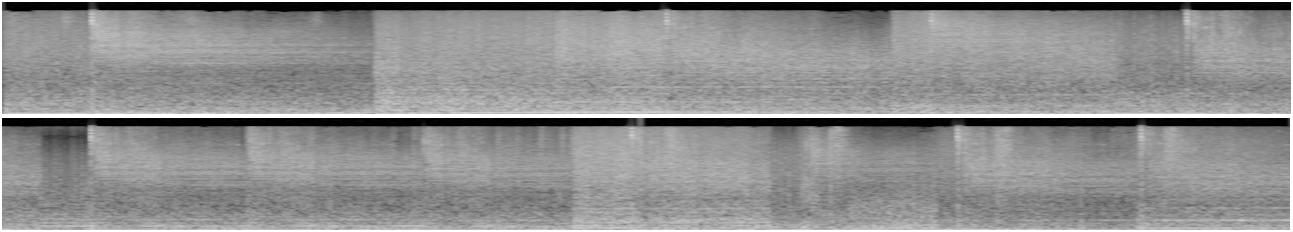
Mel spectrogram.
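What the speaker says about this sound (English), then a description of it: "The sound effects of our shots turning our enemies' brains into kimchi almost creates a diegetic soundtrack" Gunshots hitting enemies in Children of the Sun, a loud continuous barrage of booming impacts and bursts layered over thick, gritty game music.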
